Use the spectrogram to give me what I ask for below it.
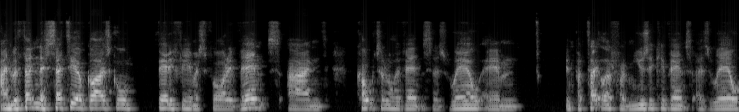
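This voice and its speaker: Delivered at a moderate pace, the speech has a Scottish accent and fairly even intonation. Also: man, medium pitch for a man. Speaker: university engineering faculty representative. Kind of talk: webinar presentation. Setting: online webinar.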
